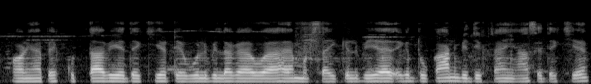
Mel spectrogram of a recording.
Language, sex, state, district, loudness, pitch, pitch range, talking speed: Hindi, male, Bihar, Sitamarhi, -18 LUFS, 145 Hz, 140-145 Hz, 255 wpm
